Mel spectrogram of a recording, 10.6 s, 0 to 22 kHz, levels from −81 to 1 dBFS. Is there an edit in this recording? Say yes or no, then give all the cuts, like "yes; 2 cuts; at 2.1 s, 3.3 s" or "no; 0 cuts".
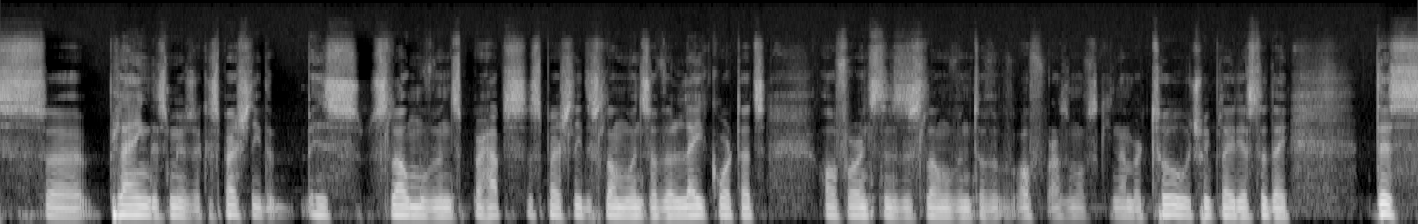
no; 0 cuts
